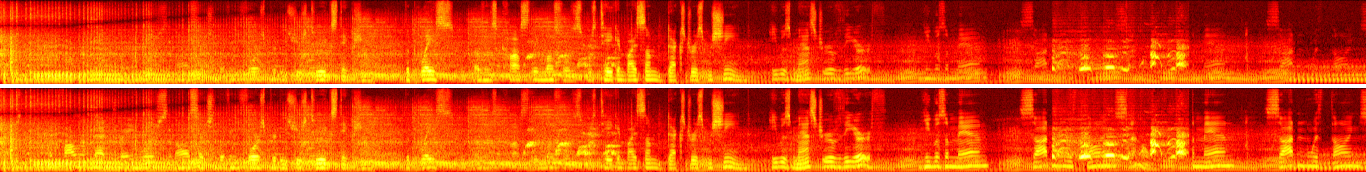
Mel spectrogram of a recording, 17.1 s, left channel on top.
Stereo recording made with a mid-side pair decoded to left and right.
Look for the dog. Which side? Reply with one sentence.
In this clip you hear the dog on the right.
